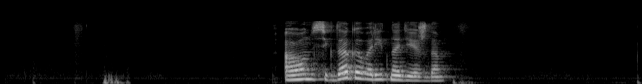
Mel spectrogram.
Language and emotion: Russian, neutral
